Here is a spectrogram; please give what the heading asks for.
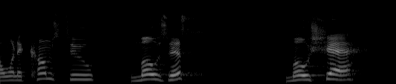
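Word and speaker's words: מֹשֶׁה: it comes to moses moshe pronounced in hebrew which means to draw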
